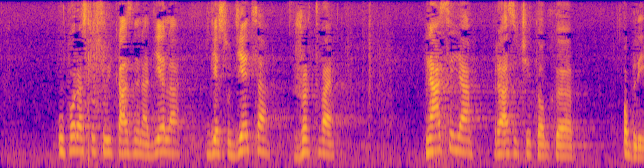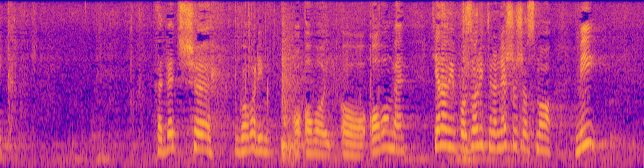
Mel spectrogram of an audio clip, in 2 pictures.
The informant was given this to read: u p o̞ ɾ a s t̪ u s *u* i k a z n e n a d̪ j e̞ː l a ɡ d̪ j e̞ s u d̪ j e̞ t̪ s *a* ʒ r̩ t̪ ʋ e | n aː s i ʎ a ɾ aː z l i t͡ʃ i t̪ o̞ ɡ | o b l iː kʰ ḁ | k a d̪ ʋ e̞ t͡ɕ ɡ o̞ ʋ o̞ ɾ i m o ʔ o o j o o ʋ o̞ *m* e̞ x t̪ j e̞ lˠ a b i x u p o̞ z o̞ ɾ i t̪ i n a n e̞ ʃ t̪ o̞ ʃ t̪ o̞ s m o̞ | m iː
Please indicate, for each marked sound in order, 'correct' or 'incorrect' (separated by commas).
correct, correct, correct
